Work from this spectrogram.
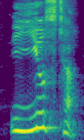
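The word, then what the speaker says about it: used to: আর এই ইউজ টুর জন্য আমরা যে ইনফর্মাল কন্ট্রাকশনটা পাই সেটা হচ্ছে ইউস্টা। অনেকে কিন্তু এটাকে উস্তা এভাবে উচ্চারণ করে, তাহলে কিন্তু হবে না। ইউস্টা, ইউজড টু, ইউস্টা।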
